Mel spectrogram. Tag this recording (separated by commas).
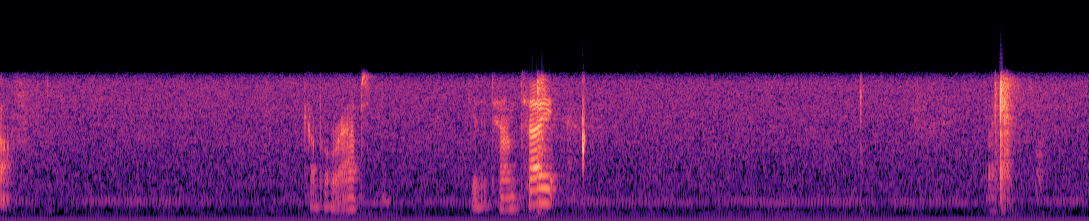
Speech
